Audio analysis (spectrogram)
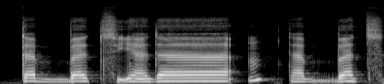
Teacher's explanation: Yada deganda mad munfasil kelayotganlik uchun ya'ni mad harfi hamza bilan yo'l qyganligi uchun toʻrt harakat cho'ziladi. Barmogʻimizda bir ikki uch to deb sanab cho'zamiz.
